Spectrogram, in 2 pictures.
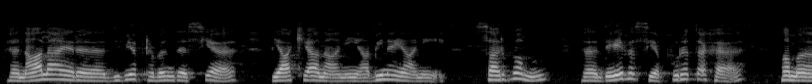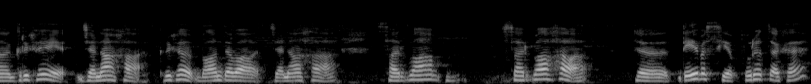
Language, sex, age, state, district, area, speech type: Sanskrit, female, 45-60, Tamil Nadu, Tiruchirappalli, urban, spontaneous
